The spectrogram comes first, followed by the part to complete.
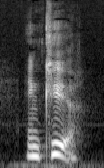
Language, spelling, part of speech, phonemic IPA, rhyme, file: Swedish, kö, noun, /køː/, -øː, Sv-kö.ogg
- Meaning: 1. a queue (line of waiting people or other objects) 2. a queue (waiting list) 3. a cue (straight rod)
